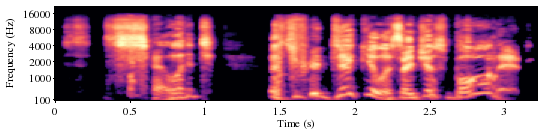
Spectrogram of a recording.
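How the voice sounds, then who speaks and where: A man's voice: sits high, wildly swooping pitch, moderate pace, pushed and bright, slight background noise, exaggerated voice. A man playing a confident but easily flustered, skeptical homebuyer in a sputtering 1940s radio drama manner. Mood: flustered, curious.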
